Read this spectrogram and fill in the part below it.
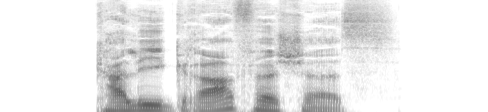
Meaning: strong/mixed nominative/accusative neuter singular of kalligraphisch
- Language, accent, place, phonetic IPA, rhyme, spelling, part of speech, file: German, Germany, Berlin, [kaliˈɡʁaːfɪʃəs], -aːfɪʃəs, kalligraphisches, adjective, De-kalligraphisches.ogg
